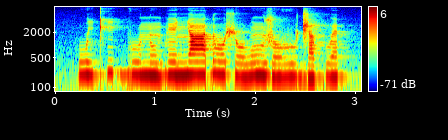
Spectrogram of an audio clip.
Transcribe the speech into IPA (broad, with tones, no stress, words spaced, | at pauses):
wi˨kʰi˦˨ ɡ͡buː˨ nũ˨be˦˨ɲaː˦ ɗoː˦ʃo˨wũ˦˨zo˨ ɣu˨d͡ʒa˨ kʷɛ˦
